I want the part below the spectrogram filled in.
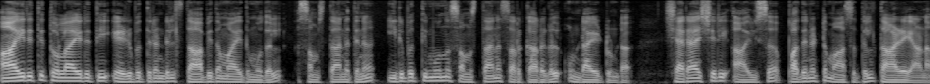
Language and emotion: Malayalam, neutral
